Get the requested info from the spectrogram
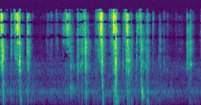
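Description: Tarot card deck being shuffled by hand: an irregular run of quick card slaps and flicks, pausing briefly about a second in and again near the end.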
